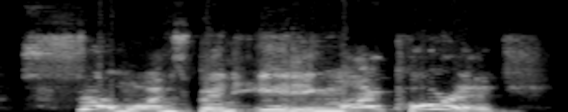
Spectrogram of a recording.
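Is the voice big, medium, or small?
big. It is said in a great, huge voice.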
